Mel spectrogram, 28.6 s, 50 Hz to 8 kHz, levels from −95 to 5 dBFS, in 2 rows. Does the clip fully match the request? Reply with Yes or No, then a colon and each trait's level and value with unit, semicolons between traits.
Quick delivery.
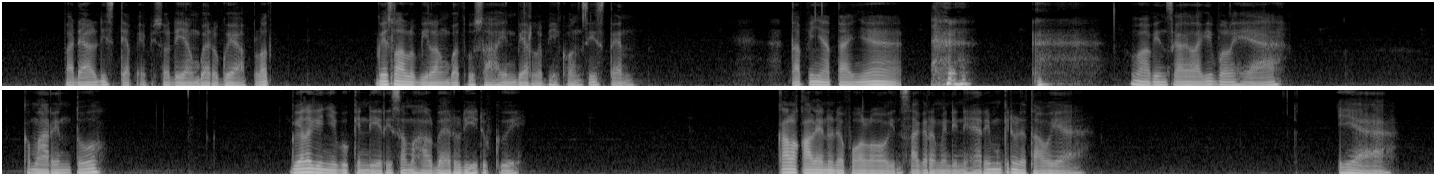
No: average, 100 wpm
